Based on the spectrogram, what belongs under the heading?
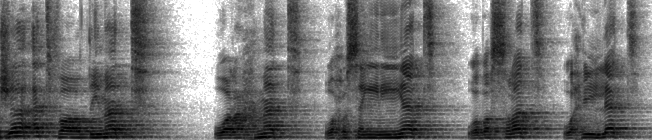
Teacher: وهناك بعض من العراب من يقف على التاء لا يبدلها هاء، فيقول جاءت فاطمة ورحمة وحسينية وبصرة وحلة، وهل مجرى من باقي الأمثلة.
